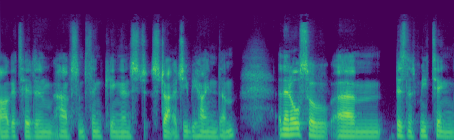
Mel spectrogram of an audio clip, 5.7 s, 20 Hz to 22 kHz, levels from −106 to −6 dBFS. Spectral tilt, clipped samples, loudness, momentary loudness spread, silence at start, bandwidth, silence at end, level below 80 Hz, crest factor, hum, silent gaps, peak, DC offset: -4 dB/octave; under 0.1%; -31 LUFS; 12 LU; 0 s; 13 kHz; 0 s; -62 dBFS; 22 dB; none; none; -10 dBFS; under 0.1%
